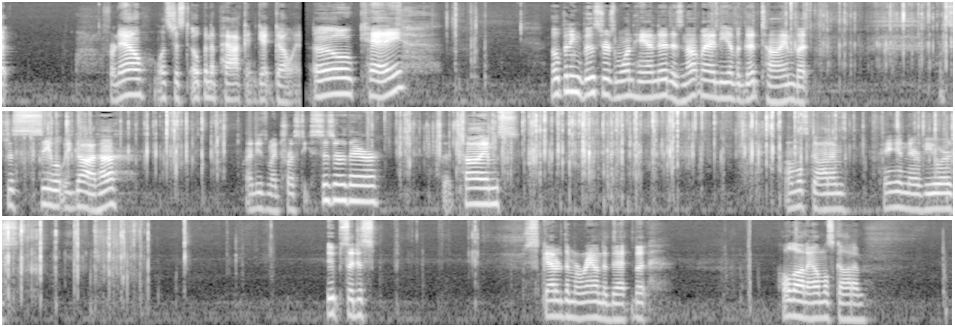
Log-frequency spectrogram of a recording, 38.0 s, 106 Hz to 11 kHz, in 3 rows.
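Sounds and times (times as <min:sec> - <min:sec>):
foil wrapper crinkling: 0:09.2 - 0:16.0, 0:17.4 - 0:29.0, 0:30.6 - 0:31.9.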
